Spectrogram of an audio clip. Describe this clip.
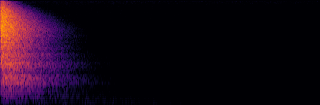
One of a series of sounds recorded in the observatory on the isle of Erraid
